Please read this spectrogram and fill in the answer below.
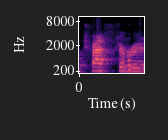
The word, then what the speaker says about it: Trosterud: It's Norwegian, so Trasterud okay.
